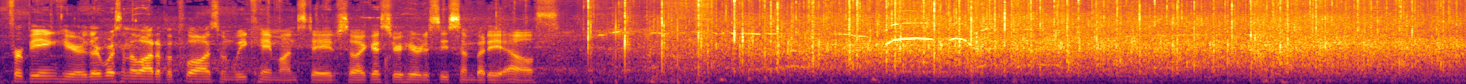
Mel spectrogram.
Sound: applause

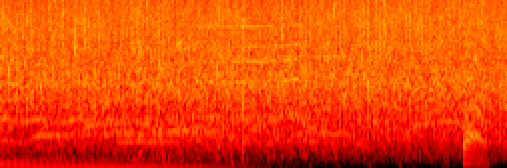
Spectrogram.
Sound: audience applause

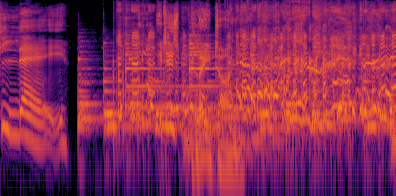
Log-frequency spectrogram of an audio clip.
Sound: laughter

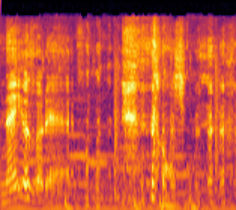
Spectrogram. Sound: laughs

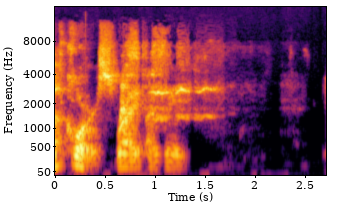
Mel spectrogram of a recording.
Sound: laughing

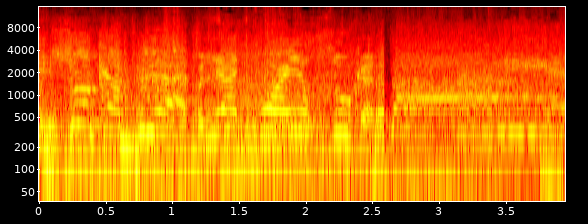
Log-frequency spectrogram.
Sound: even more Russian

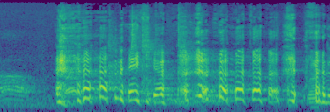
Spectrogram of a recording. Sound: clerk laughs

